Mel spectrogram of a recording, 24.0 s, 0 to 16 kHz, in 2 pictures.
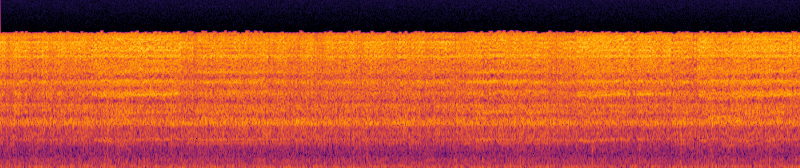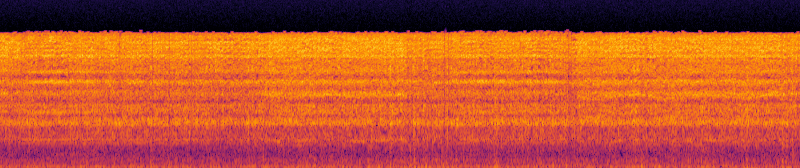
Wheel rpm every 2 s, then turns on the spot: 170, 170, 170, 170, 160, 160, 170, 170, 170, 160, 160, 160.
none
